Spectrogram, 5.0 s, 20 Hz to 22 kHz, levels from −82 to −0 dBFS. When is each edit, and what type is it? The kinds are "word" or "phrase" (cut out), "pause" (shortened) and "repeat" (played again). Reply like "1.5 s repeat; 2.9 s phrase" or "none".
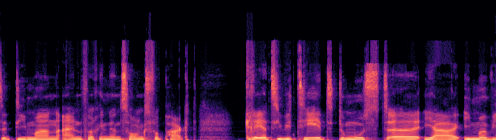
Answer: none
